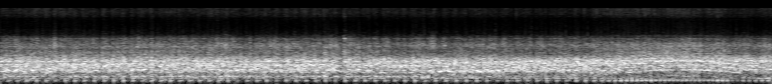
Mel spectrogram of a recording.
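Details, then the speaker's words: Suzuki Shogun motorcycle at steady idle with a coarse, gritty roughness deep inside the engine that gets rougher when throttled; worn magneto-side crankshaft main bearing. "dia waktu pertama itu suara kasar dan kita di gas makin kasar"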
